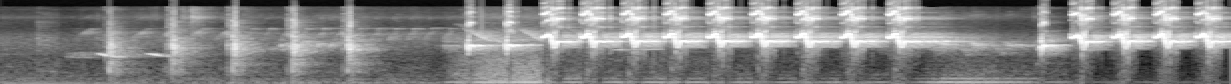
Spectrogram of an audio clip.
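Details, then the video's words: Black-winged myna singing with full variety. Soft, scattered chirps lead into a loud, fast run of ringing, metallic notes that stops briefly and then starts again. "suara jalak putih GACOR FULL ISIAN"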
